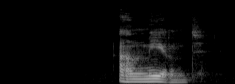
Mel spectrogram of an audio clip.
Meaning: present participle of aanmeren
- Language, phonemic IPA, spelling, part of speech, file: Dutch, /ˈanmerənt/, aanmerend, verb, Nl-aanmerend.ogg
